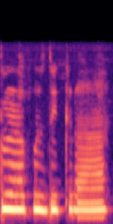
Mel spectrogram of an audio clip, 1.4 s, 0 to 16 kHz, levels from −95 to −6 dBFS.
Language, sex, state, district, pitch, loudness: Hindi, female, Jharkhand, Deoghar, 235 Hz, -13 LUFS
